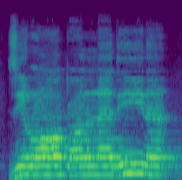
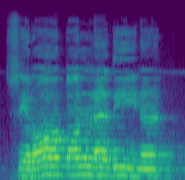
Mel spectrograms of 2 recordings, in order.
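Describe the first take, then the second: First: The first sound is blended toward a z. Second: The first sound is an emphatic, heavy s. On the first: This is a third accepted reading. "al-ismam fi shad, yakni seperti zaid" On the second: This is the reading of the majority. "membaca shad"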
